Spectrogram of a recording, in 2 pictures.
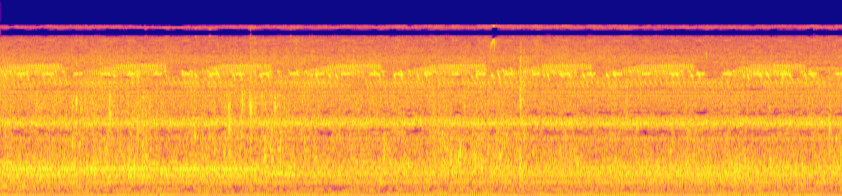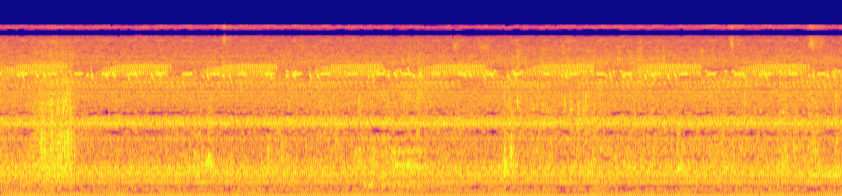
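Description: Night insects chirping in a steady rhythm, a high pulse about once a second, over a constant hiss and hum. A short burst of noise comes about nine seconds in.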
